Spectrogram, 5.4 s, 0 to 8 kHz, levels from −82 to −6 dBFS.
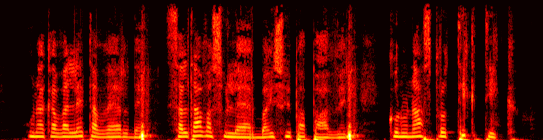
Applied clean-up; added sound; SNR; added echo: none; Whoosh, swoosh, swish; -5 dB; none.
